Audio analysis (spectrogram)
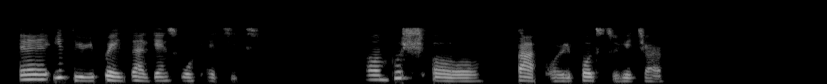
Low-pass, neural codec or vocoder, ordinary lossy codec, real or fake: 5.4 kHz; codec, 16 kHz in and 24 kHz out, 1.1 kbps, FireRedTTS-2 codec; none; fake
